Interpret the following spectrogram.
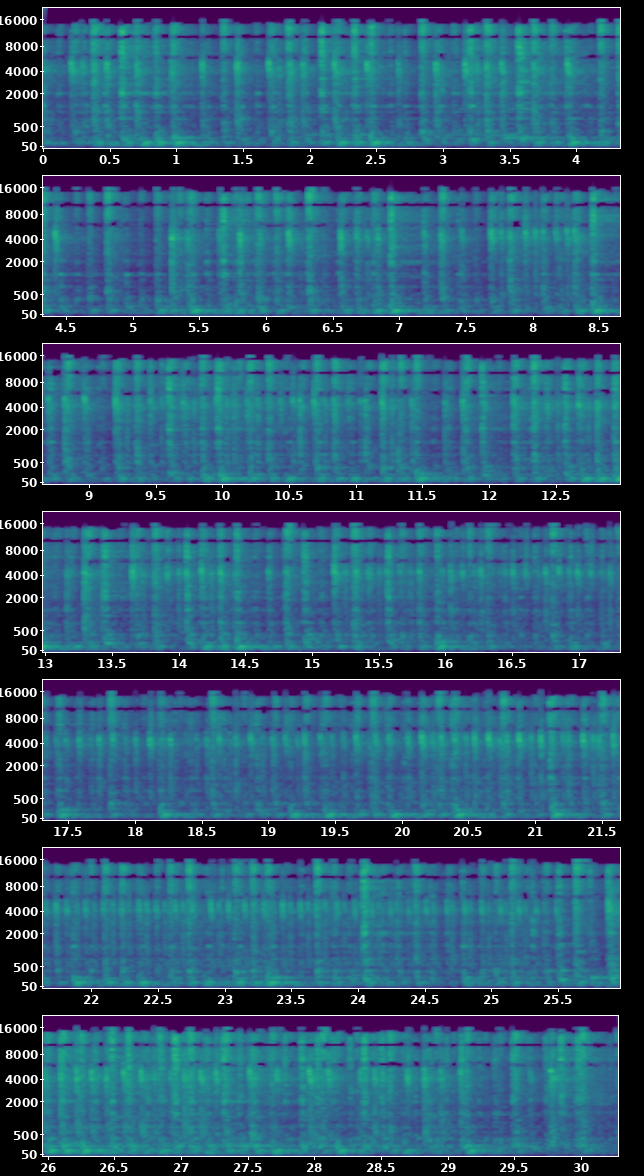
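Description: Live flamenco music with dense, rapid percussive strikes throughout.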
